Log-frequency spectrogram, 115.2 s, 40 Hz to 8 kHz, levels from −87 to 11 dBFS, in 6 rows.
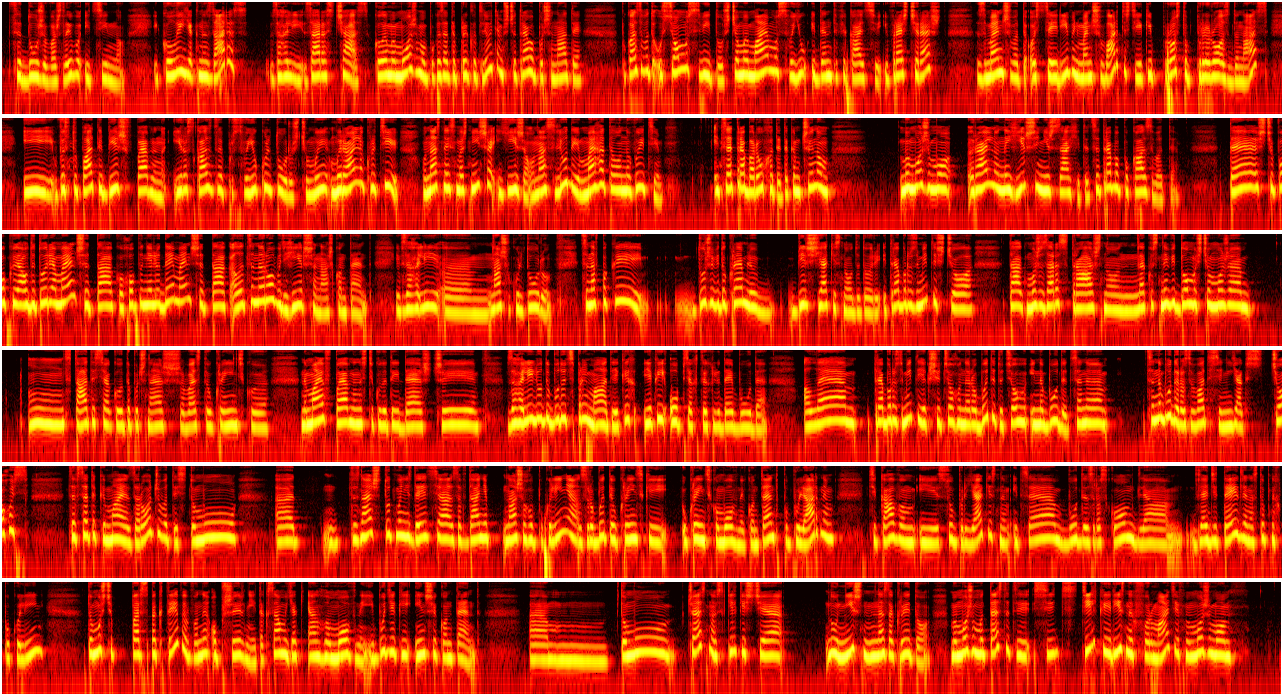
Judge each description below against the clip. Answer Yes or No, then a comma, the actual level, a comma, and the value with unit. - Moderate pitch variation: Yes, average, 3.4 semitones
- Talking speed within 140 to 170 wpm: No, average, 120 wpm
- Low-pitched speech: No, very high, 250 Hz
